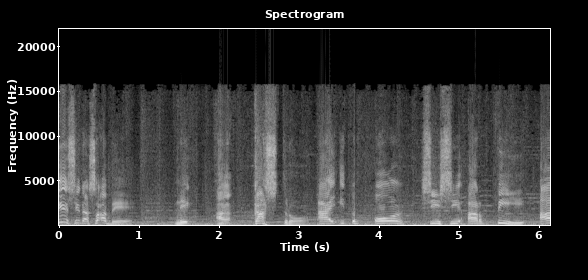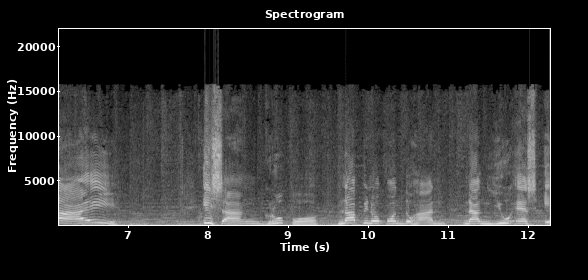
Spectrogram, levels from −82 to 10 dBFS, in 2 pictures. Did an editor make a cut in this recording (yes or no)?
no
